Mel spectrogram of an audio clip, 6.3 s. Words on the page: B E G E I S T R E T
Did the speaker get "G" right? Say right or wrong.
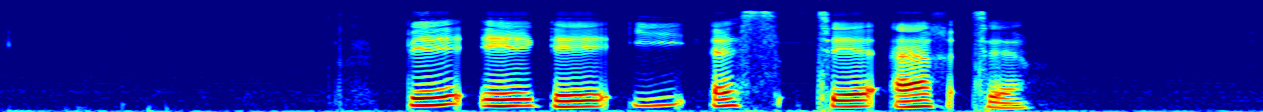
wrong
